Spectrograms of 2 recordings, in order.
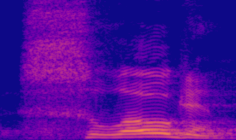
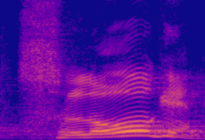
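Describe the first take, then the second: First: Said in the usual way. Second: "Slogan" with long, loud Scottish O. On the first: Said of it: "what we've turned into slogan". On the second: Shown as a demonstration. Preacher giving a Scottish lesson, "Slogan" with drawn-out Scottish O. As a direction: stretch the O in "Slogan" Scottish-style, clip the end. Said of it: "That's your first Scottish lesson".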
